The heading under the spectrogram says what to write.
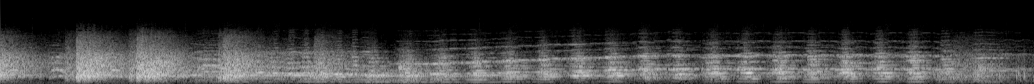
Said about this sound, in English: Now, open fire. Shoot to kill.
